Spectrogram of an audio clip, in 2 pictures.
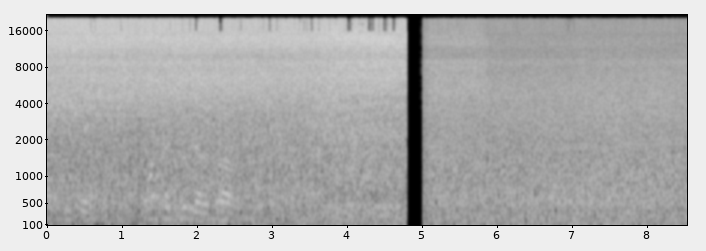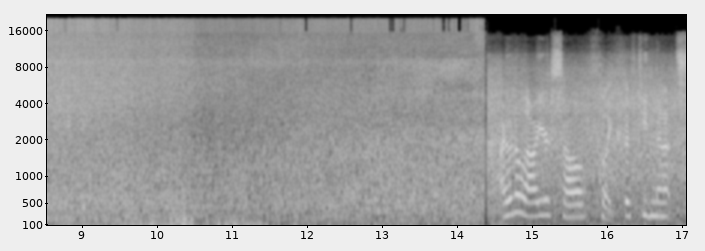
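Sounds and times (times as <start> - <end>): waterfall rushing: 0.0 - 17.0
wind buffeting microphone: 7.1 - 14.4.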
